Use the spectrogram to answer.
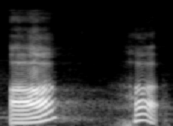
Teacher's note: दोनों का अभ्यंतर उच्चारण स्थान कंठ है और दोनों का आभ्यंतर प्रयत्न भी देखिए अ ह विवृत है।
